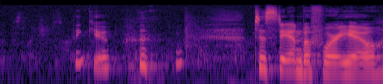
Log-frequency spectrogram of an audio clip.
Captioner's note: laughing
